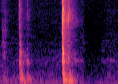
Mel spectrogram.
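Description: Two separate clicky keystrokes on a computer keyboard while coding a React app, close and crisp with a short pause between them, over a faint low hum and no talk.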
